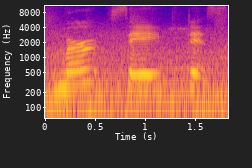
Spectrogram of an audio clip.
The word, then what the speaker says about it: Mercedes: the world is called Mercedes remember Murr say this is ma Mercedes is a car coat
